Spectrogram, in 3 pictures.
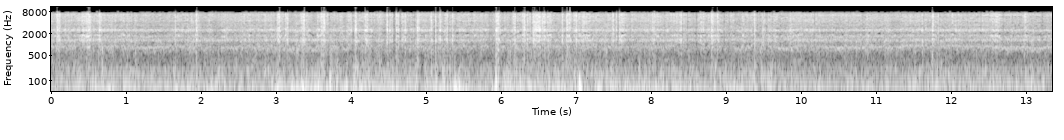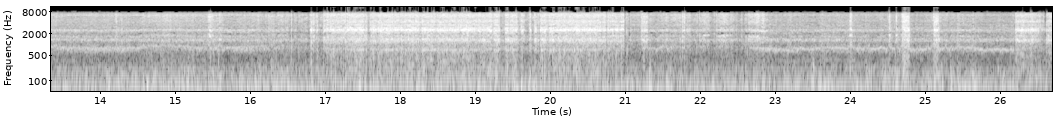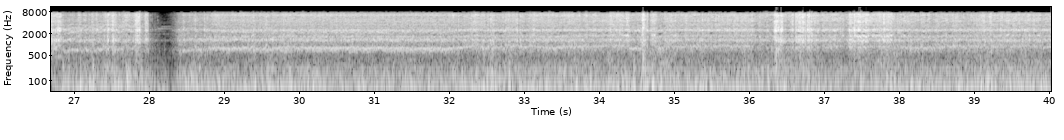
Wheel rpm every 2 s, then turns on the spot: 230, 230, 230, 230, 240, 230, 230, 210, 220, 210, 220, 220, 190, 130, 140, 200, 220, 230, 230, 220.
none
